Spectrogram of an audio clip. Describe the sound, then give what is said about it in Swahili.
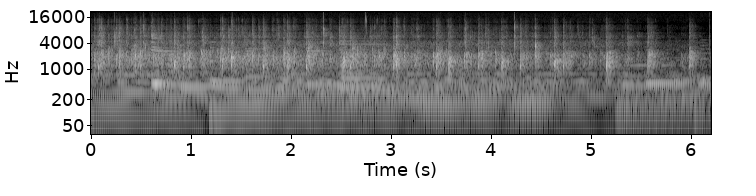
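An audience claps during worship at a Swahili healing service, with many brisk hand claps running over sustained keyboard chords that hold and shift underneath. “Sante, mtumishi mmoja wa nyumba hii anapenda kusema hayo ni makofi ya worshipers.”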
